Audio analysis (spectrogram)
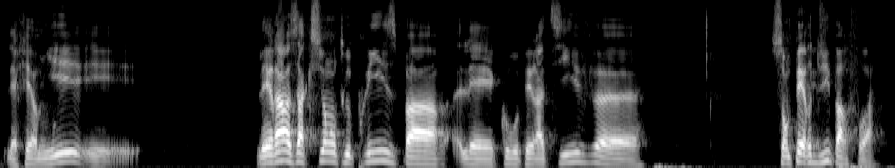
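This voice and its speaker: A man from Haiti, a native French speaker with a Haitian French accent, speaking on a panel, earnest and halting. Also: medium pitch, animated. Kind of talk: panel discussion answer.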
